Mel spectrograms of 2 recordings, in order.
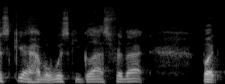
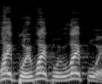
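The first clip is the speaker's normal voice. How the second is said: high, very loud, repeated hollering; 6 semitones higher, 10 dB louder than usual. Retelling a prank call to an adoption agency: imitating someone yelling loudly. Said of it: "like, really loud".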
